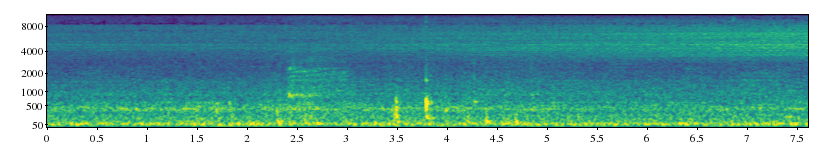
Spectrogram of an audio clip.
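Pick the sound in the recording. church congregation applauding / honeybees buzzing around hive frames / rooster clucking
honeybees buzzing around hive frames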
